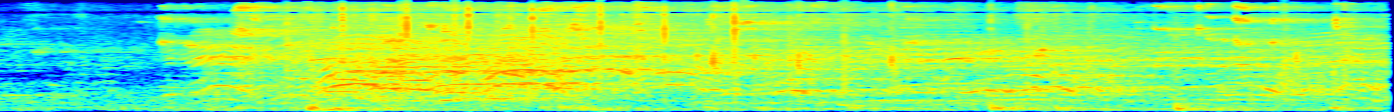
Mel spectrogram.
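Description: Spectators cheer and call out loudly in an echoing gym.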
